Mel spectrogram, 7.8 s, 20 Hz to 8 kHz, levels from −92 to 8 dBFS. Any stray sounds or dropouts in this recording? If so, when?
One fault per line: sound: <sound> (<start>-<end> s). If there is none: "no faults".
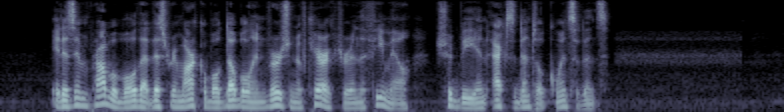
no faults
